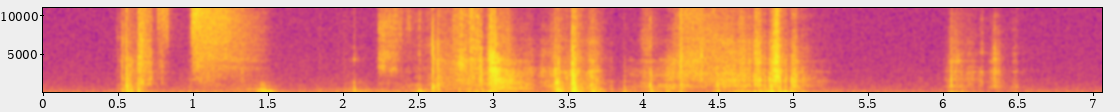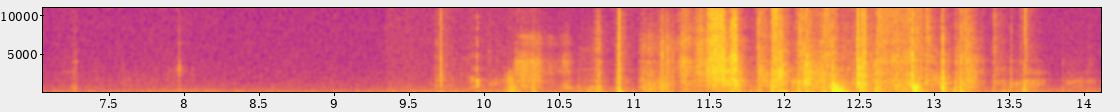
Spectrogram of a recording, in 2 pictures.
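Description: Hands with long nails glide over and turn the heavy glossy paper pages of a large open hardcover coffee table book. Bursts of bright, crinkly rustling and sliding come in two main stretches separated by a quiet pause.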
